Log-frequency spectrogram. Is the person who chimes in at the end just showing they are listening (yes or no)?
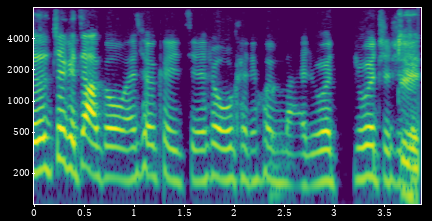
no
